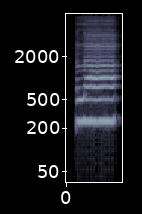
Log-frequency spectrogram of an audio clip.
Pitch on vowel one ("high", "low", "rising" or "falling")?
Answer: high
